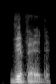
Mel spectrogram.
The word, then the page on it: vivid: American English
